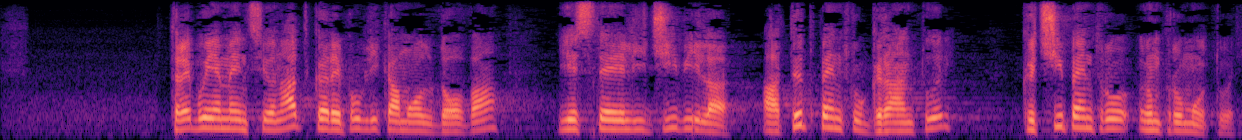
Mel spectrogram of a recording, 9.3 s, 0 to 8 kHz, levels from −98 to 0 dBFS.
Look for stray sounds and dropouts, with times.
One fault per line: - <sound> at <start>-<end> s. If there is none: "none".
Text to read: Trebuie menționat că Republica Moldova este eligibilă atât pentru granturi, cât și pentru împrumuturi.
none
